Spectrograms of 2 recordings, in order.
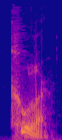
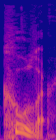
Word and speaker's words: Kuler: today may I suggest cooler now it's spelled kul ER but it is called cooler as in hey it's cool what is it well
